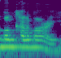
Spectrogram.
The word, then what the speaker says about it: Mon Calamari: But the Mon Cal is the home planet of the Mon Calamari, Admiral Akbar's species, and the Quarren. So they share the planet, two aquatic species. They're really called Mon Calamari, as in calamari in squid.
